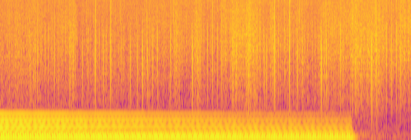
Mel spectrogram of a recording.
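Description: The song's final chord, held as a steady, unwavering low tone on the accompaniment, then cut off abruptly about three and a half seconds in.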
